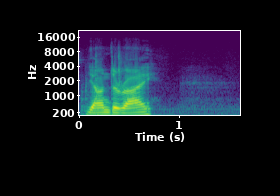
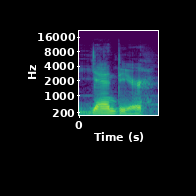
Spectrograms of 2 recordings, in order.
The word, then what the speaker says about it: yandere: Yandere. Is it A-Y-I or A? I think it's A. Yandere. It doesn't look like that's how it should be pronounced. It looks like it should be Yandir.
